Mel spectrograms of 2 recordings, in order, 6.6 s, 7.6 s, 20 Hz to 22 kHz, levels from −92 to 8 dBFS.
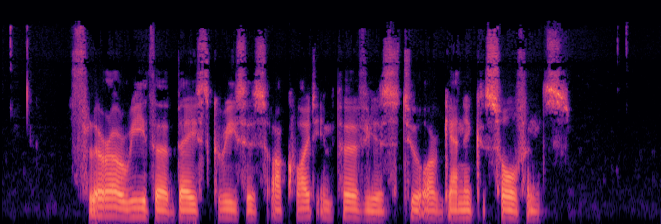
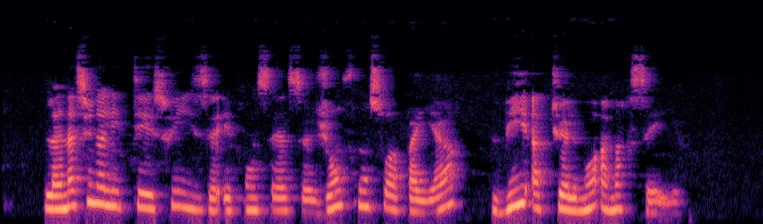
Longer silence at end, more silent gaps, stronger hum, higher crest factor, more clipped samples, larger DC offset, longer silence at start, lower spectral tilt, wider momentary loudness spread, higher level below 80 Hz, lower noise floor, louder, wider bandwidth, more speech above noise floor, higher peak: about the same, 0.9 s vs 0.85 s; neither; neither; about the same, 18 dB vs 16 dB; neither; neither; first, 0.75 s vs 0.45 s; second, -3.5 dB/octave vs -5 dB/octave; about the same, 9 LU vs 11 LU; second, -66 dBFS vs -58 dBFS; second, -60 dBFS vs -72 dBFS; about the same, -19 LUFS vs -17 LUFS; first, 15 kHz vs 9.4 kHz; second, 40 dB vs 55 dB; about the same, -2 dBFS vs -2 dBFS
